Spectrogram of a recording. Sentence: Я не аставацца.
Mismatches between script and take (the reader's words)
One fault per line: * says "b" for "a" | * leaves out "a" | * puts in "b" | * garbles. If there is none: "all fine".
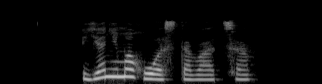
* puts in "магу"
